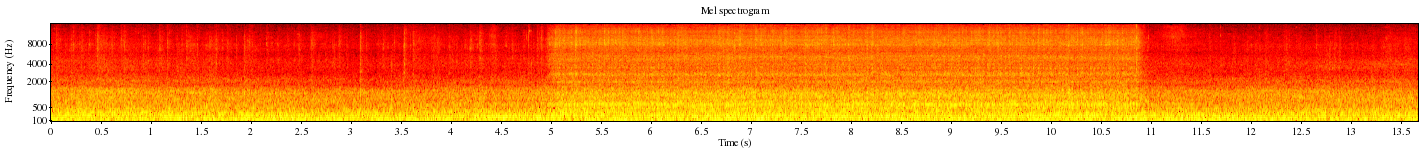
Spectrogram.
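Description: O gauge three-rail model train running on the layout: a steady motor whirr and wheel rumble over a low electrical hum. A brighter hiss joins for several seconds in the middle.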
